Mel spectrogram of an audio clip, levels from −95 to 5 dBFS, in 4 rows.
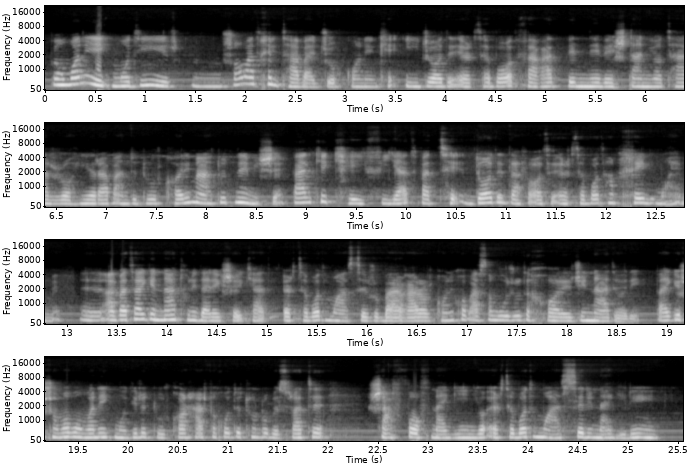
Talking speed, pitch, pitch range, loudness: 155 wpm, 190 Hz, 180-205 Hz, -15 LUFS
